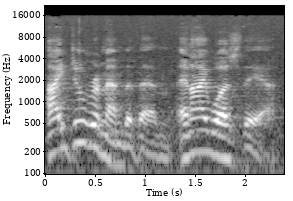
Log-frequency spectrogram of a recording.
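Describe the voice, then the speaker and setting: A woman reads a memoir aloud to an audience with animated, rising and falling pitch. Her voice is on the low side. It is caught by a distant microphone with faint noise around it. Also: moderate pace. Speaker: reader at a poetry festival. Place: live festival reading, picked up from a distance. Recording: distant mic, noisy live event recording.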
